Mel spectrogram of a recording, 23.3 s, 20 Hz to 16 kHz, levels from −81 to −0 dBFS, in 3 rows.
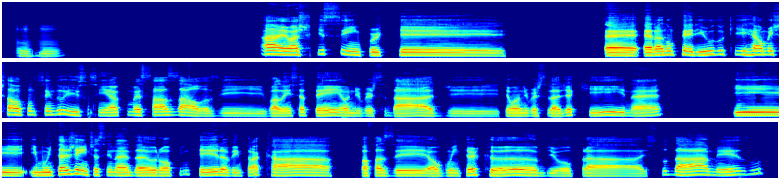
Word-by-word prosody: Uhum. 120 -1 -16 2.0
Ah, 205 -1 +7
eu 185 - +7
acho 185 +1 +2
que 215 - -11
sim, 205 -5 -5
porque, 150 -4 -1 1.0
eh, 145 -1 +8
era 155 +3 +7
no 185 +1 -2
período 185 +2 0
que, 190 -1 -9
realmente, 185 +1 0
estava 185 0 +2
acontecendo 185 +3 -8
isso, 165 -4 -5
assim, 150 - -13
ia 145 +1 0
começar 160 +1 -2
as 165 +1 -3
aulas, 130 -6 -1
e 125 -2 -12
Valencia 130 +4 -1
tem 150 0 -1
a 140 - 0
universidade 125 -2 -4
tem 135 - -6
uma 130 - +1
universidade 130 -1 -3
aqui, 155 0 -3
né, 140 +4 -3 0.7
e 155 -1 +3
e 145 - -4
muita 155 +7 +3
gente, 205 -8 +1
assim, 160 0 -7
né, 150 -1 +2
da 145 -1 +1
Europa 145 +3 0
inteira, 165 -5 0
vem 145 -1 -7
pra 145 - -2
cá, 150 -1 +1 0.3
pra 130 - -1
fazer 135 0 -1
algum 125 +2 -1
intercâmbio 140 -2 -1
ou 130 0 -4
pra 125 -2 -3
estudar 180 +5 0
mesmo, 185 +8 -7
150 Hz, 130 wpm, -24 LUFS, 130-165 Hz, 2.0 s, eh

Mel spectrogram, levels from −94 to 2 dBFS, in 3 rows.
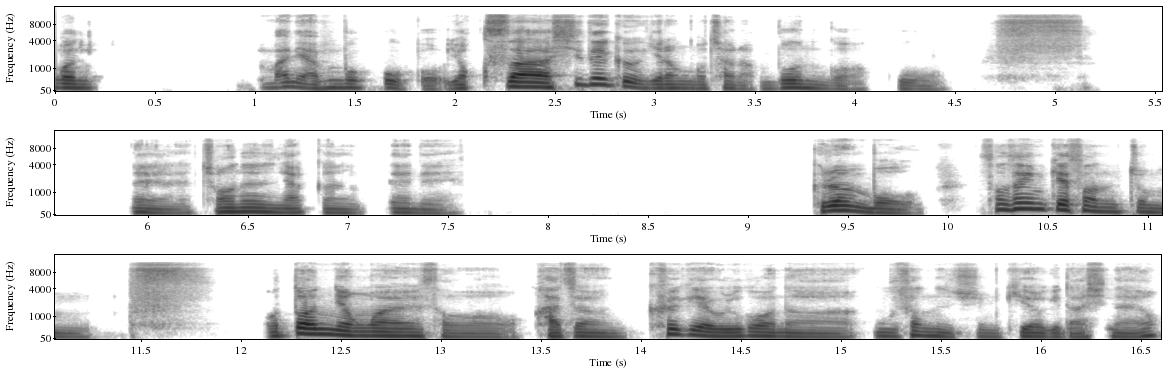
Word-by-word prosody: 건 130 -2 +3 0.8
많이 140 +3 -5
안 120 +2 -4
보고 130 -4 -4
뭐 95 - -9
역사 155 +6 +7
시대극 215 - 0
이런 120 -1 -2
거 110 -1 -7
잘 115 -1 -8
안 95 - -16
보는 130 -5 -1
것 95 -2 -11
같고 90 +1 -14 1.4
네. 105 -5 -5
저는 130 -1 0
약간 110 -3 -7
네네. 100 -5 -8 1.7
그럼 160 -4 +5
뭐 100 -5 -2 0.3
선생님께서는 195 - +2
좀 110 -7 -6 0.9
어떤 180 +9 +7
영화에서 120 - +1
가장 110 -2 -3
크게 165 -5 +2
울거나 115 -5 0
웃었는지 120 -2 -4
좀 110 - -9
기억이 110 -1 -2
나시나요? 105 +5 -6
120 Hz, 230 characters per minute, -25 LUFS, 105-135 Hz, 1.7 s, 역사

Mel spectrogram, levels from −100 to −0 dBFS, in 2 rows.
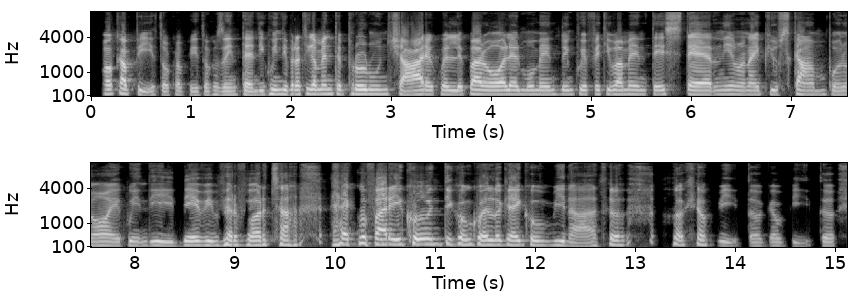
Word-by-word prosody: Ho 170 0 +4
capito, 170 -6 0
ho - - -5
capito 135 -1 -7
cosa 140 0 -3
intendi. 140 0 0
Quindi 165 +1 0
praticamente 170 +1 +2
pronunciare 165 -3 +3
quelle 150 -1 0
parole 155 -1 +4
è - - +3
il 155 - -2
momento 155 0 -2
in 155 - -4
cui 160 - -2
effettivamente 155 -1 -1
esterni 155 -1 +1
e - - -1
non 150 -1 -4
hai 150 0 +1
più 155 +1 -5
scampo, 150 -2 -2
no, 145 +1 -2
e 140 -1 -4
quindi 145 -2 -4
devi, 155 +2 +1
per 170 +1 0
forza, 170 +2 0 0.4
ecco, 200 +5 0
fare 195 -3 +5
i 190 - +3
conti 200 +1 +1
con 190 -1 0
quello 175 -4 +2
che 175 0 -1
hai 165 0 +3
combinato. 155 -1 -4 0.5
Ho - - -1
capito, 175 -8 -7
ho 140 - -13
capito. 140 0 -11
155 Hz, 165 wpm, -22 LUFS, 145-170 Hz, 0.5 s, fare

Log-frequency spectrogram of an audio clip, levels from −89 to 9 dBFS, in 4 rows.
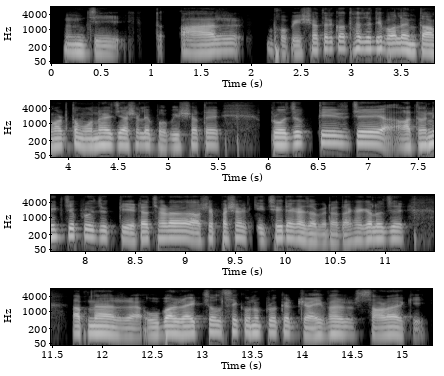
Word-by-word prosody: উ - - -4 0.2
জ্বি। 110 - -5 0.5
তো - - -17 0.4
আর 125 +2 +3 0.6
ভবিষ্যতের 110 +8 -4
কথা 160 -1 -3
যদি 155 +1 0
বলেন 140 0 +4
তো - - +3
আমার 125 +1 +2
তো - - +2
মনে 120 +1 +1
হয় 135 -1 +4
যে - - +1
আসলে 130 0 -2
ভবিষ্যতে 115 +5 -3 0.6
প্রযুক্তির 150 +4 +2 0.2
যে - - +4 0.5
আধুনিক 135 +6 +2
যে 175 - +3
প্রযুক্তি 145 -5 -3
এটা 130 +4 +2
ছাড়া 140 0 +3 0.2
আশেপাশে 135 +4 -3
আর 135 - -6
কিছুই 125 +4 -2
দেখা 135 -2 +3
যাবে 105 -2 -1
না। - - -3
দেখা 105 +5 -3
গেল 135 0 +3
যে 140 - 0 0.6
আপনার 125 -1 +4 0.4
Uber 130 +3 +4
রাইড 125 0 +3
চলছে 140 0 -1
কোনো 135 0 +1
প্রকার 135 -1 -2
ড্রাইভার 115 +3 +1 0.2
ছাড়া 110 +1 +1
আরকি। 105 - -10
130 Hz, 160 wpm, -22 LUFS, 120-140 Hz, 0.6 s, বলেন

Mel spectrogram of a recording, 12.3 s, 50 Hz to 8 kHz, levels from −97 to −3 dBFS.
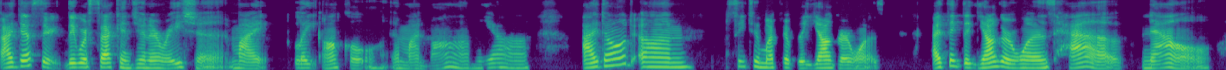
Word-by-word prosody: I 190 - +4
guess 235 +4 +2
their - - -1
they 180 - +2
were 180 -1 +3
2nd 180 -3 +2
generation, 155 +2 -2
my 150 -4 -1 0.3
late 160 -1 -3
uncle 150 -3 -4
and 140 0 -9
my 135 +1 -5
mom, 150 +1 -7
yeah. 160 -3 -6 0.6
I 175 +4 +5
don't, 265 +8 +3
um, 195 -1 +2 0.3
see 220 - -8
too 210 -1 -2
much 175 -1 +1
of 170 - +1
the 145 0 -1
younger 155 -3 +3
ones. - - -4 0.5
I - - +5
think 235 -1 -2
the 170 -2 0
younger 175 +1 +5
ones 160 +2 +2
have 140 -1 +2 0.2
now 145 - 0
170 Hz, 150 wpm, -24 LUFS, 150-190 Hz, 0.6 s, I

